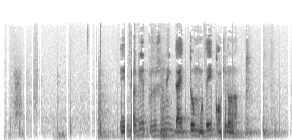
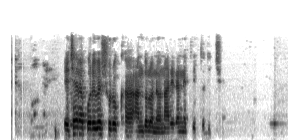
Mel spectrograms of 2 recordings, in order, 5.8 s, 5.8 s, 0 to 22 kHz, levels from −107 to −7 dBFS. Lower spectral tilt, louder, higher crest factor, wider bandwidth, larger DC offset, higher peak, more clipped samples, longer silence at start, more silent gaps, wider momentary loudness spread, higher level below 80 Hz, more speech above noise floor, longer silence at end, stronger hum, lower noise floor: about the same, -3.5 dB/octave vs -4.5 dB/octave; second, -38 LUFS vs -14 LUFS; first, 26 dB vs 16 dB; first, 11.5 kHz vs 8 kHz; neither; second, -16 dBFS vs -2 dBFS; neither; about the same, 0.3 s vs 0.3 s; neither; about the same, 25 LU vs 23 LU; second, -80 dBFS vs -64 dBFS; second, 33 dB vs 62 dB; about the same, 0.35 s vs 0.25 s; neither; second, -71 dBFS vs -77 dBFS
